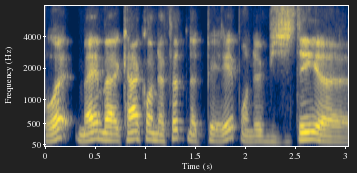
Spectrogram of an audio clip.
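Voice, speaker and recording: Against a quiet background, a man with a Quebec accent speaks fairly quickly, his fairly high voice carrying a dark, mellow tone and lively intonation. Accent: Québécois French. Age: 60s. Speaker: podcast co-host, aircraft engine designer. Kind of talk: casual chat.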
